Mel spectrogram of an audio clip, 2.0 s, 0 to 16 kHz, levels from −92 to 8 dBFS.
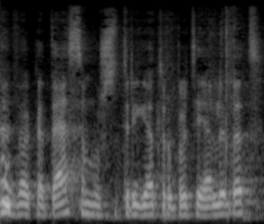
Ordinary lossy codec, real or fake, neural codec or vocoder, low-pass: MP3, 64 kbps; fake; autoencoder, 48 kHz, 128 numbers a frame, DAC-VAE, trained on Japanese speech; 14.4 kHz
